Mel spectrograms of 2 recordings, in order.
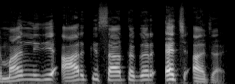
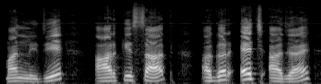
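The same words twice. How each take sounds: First: Said in the usual way. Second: Slower, lower, with a rise on "एच"; slow teacher's emphasis, rising on "एच"; slow emphatic repeat. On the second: Shown as a demonstration. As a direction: lean on "एच" and lift it at the end.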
